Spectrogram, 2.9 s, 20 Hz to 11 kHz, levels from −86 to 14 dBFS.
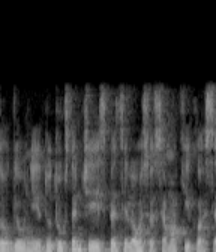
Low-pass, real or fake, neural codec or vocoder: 7.2 kHz; real; none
